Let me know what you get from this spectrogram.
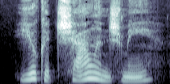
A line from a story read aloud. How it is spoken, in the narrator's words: Suni said evenly, holding her temper with effort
